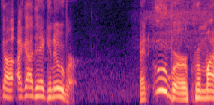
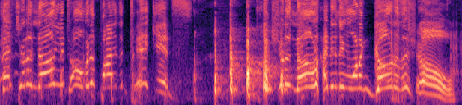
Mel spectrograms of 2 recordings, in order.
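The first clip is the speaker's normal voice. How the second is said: high-pitched, drawn-out indignant whine; exasperated mock protest. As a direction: protest in a squeaky, wronged voice. Acted quarrel with Lori at home.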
